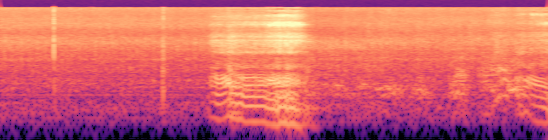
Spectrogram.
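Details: A single rumbling, buzzy snore on an in-breath over quiet room noise; snoring.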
